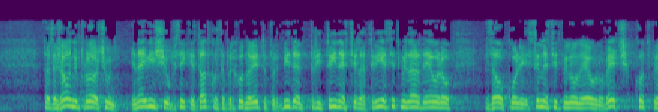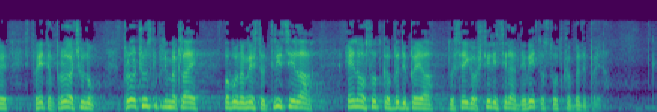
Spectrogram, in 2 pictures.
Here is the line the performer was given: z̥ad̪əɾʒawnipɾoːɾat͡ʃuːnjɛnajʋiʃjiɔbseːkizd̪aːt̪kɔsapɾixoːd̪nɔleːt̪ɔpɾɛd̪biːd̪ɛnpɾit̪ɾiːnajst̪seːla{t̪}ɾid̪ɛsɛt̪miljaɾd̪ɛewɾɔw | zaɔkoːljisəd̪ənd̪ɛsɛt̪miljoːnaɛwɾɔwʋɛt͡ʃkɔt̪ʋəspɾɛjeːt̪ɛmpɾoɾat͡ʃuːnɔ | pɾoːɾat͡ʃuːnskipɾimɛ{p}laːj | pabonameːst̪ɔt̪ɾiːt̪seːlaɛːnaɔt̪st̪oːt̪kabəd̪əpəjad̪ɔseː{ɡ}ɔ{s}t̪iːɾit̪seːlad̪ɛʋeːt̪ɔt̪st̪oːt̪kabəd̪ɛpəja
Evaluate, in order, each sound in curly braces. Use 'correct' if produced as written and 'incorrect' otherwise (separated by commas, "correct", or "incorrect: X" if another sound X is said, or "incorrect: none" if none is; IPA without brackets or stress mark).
correct, incorrect: k, correct, incorrect: ʃ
